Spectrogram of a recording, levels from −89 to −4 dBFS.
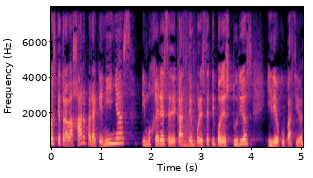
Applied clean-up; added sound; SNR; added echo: none; Gunshot, gunfire; 20 dB; none.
